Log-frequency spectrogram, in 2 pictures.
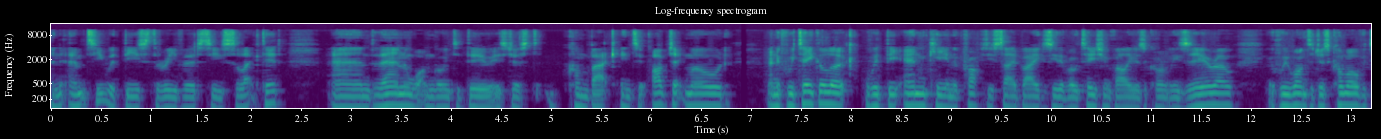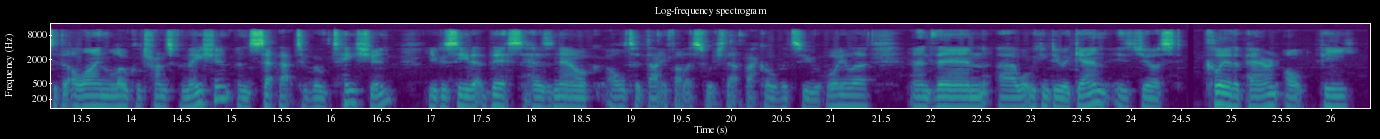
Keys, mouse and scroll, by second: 0.4 click, 0.4-1.0 scroll up 3, 4.8 Tab, 6.2 right click, 7.0 n, 9.4-11.2 scroll up 3, 9.4 n, 11.2 scroll up 5, 16.2 click, 19.4 click, 25.5 alt+p.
